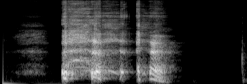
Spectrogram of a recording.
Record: {"cough_length": "2.5 s", "cough_amplitude": 32768, "cough_signal_mean_std_ratio": 0.47, "survey_phase": "beta (2021-08-13 to 2022-03-07)", "age": "65+", "gender": "Male", "wearing_mask": "No", "symptom_cough_any": true, "symptom_new_continuous_cough": true, "symptom_runny_or_blocked_nose": true, "symptom_onset": "4 days", "smoker_status": "Never smoked", "respiratory_condition_asthma": false, "respiratory_condition_other": false, "recruitment_source": "Test and Trace", "submission_delay": "1 day", "covid_test_result": "Negative", "covid_test_method": "ePCR"}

